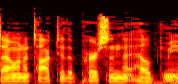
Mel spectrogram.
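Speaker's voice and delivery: usual speaking voice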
